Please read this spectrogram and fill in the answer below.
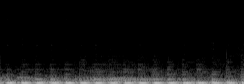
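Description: Background tension music: a deep bass pulsing several times a second, with fast, even ticks above it and held low tones.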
